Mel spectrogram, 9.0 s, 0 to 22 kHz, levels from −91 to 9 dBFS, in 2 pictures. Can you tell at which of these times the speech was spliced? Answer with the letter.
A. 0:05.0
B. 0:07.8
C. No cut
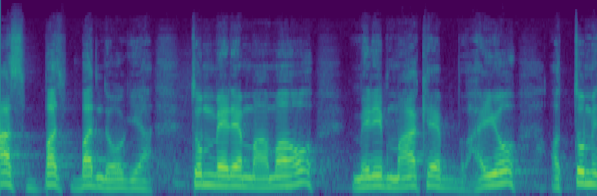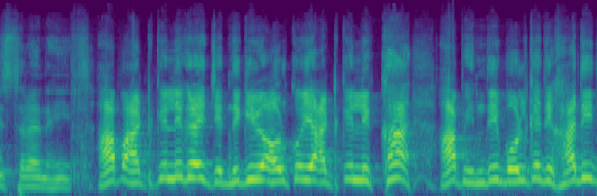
A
